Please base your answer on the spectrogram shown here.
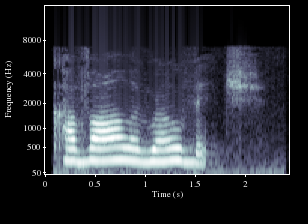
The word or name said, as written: kawalerowicz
